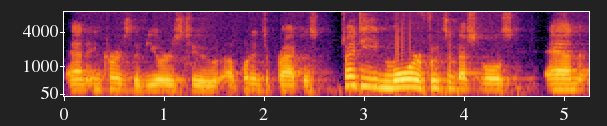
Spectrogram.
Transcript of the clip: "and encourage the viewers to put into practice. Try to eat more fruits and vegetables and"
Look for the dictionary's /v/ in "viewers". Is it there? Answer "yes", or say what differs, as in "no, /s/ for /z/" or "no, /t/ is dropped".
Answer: yes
